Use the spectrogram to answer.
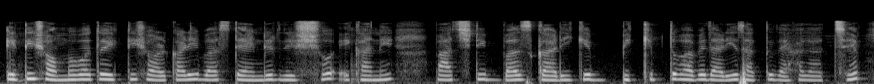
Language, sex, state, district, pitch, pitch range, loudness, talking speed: Bengali, female, West Bengal, Cooch Behar, 220 Hz, 205-235 Hz, -20 LUFS, 95 wpm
